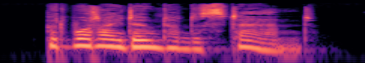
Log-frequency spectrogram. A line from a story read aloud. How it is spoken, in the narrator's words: I said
